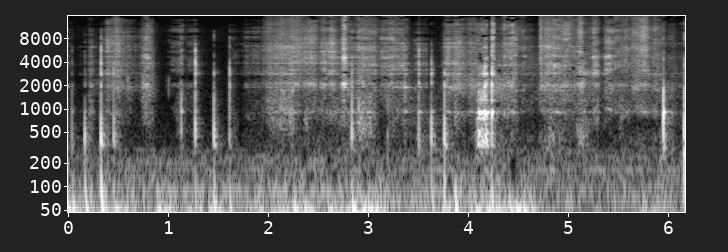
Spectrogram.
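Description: A solid, light wooden kitchen spatula has its flat head tapped and scratched with long nails. Quick, dry taps come first, then longer bright, rasping scratch strokes mixed with more taps, some carrying a faint ring near 900 Hz.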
